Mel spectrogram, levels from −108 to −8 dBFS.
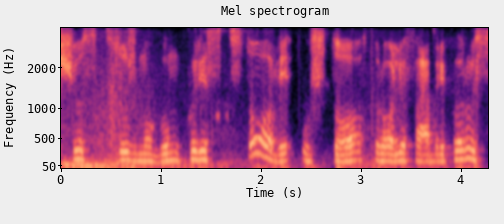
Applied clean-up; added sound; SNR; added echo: none; Fire; 12 dB; none.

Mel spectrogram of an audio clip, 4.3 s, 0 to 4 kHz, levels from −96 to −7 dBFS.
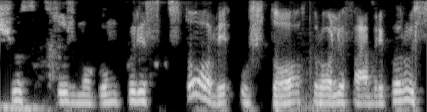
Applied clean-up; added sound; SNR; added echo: classical method Wiener filter.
